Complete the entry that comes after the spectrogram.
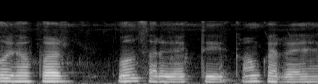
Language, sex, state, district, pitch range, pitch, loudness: Hindi, male, Bihar, Jamui, 125-140 Hz, 135 Hz, -18 LUFS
